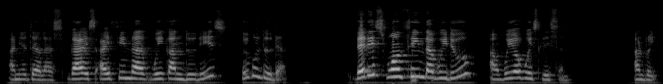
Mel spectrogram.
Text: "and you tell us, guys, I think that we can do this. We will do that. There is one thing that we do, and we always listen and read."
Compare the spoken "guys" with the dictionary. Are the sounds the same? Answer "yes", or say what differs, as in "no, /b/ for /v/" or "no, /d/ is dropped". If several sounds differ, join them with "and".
no, /s/ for /z/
